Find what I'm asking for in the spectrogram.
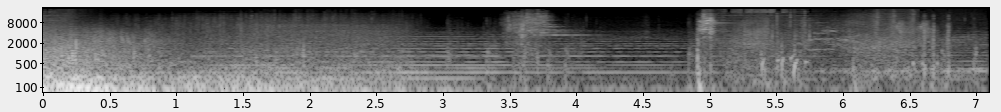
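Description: A Confringo fire spell explosion in Hogwarts Legacy, a loud rumbling boom that slowly fades into a ringing, tonal magical hum, followed by a sharp burst and scattered crackles.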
